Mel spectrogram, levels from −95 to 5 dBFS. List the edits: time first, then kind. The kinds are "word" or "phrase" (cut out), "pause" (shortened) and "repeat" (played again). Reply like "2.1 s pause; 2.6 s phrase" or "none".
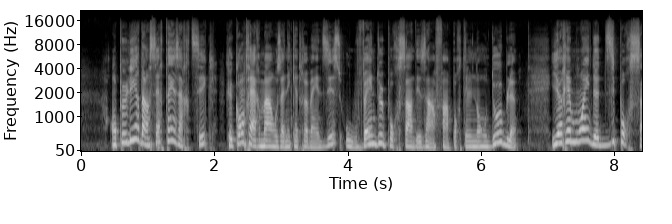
2.1 s pause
